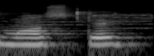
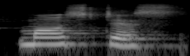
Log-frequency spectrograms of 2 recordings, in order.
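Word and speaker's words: moustache: Largest मोस्टेस मोस्टेस, ठीक है। ये होती है मुच्छे, मुस्टैस, इस तरह का कुछ लिखा मिलेगा आपको अगर डिक्शनरी में देखो तो, कि प्रोनाउंसिएशन ये होता है मुस्टैस।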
